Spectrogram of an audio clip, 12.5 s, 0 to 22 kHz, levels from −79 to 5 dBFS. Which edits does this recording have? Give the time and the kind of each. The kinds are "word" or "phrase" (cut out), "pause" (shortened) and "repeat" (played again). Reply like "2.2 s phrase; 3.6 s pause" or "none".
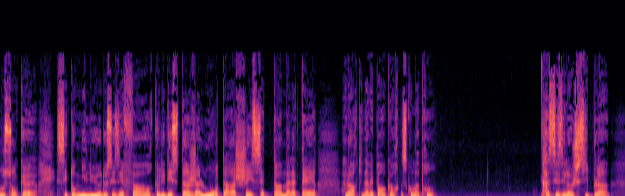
8.0 s phrase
